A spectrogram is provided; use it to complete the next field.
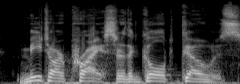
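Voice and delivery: terrible screeching harpy voice. Narrating a creature calling out from atop the catapult, terrible screeching voice. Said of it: "this terrible screeching voice".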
